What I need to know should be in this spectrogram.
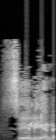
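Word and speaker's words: salient: page पे था ना, सेलियंट एडवांटेजेस ऑफ, इसको साइलेंट मत प्रोनाउंस करना, सेलियंट बोलते हैं सेल, मतलब बहुत लोग बच्चे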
